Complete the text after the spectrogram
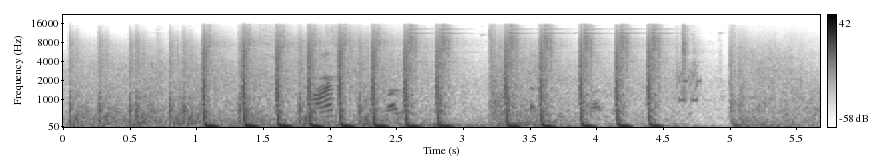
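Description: A rifle fires a rapid string of loud shots.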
